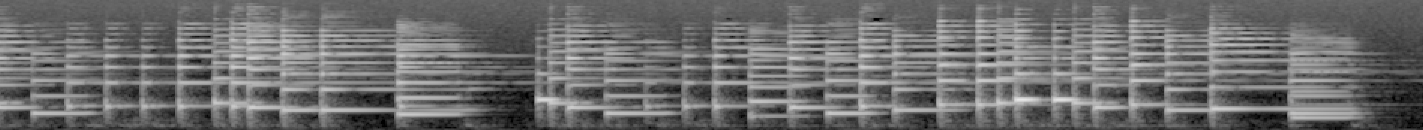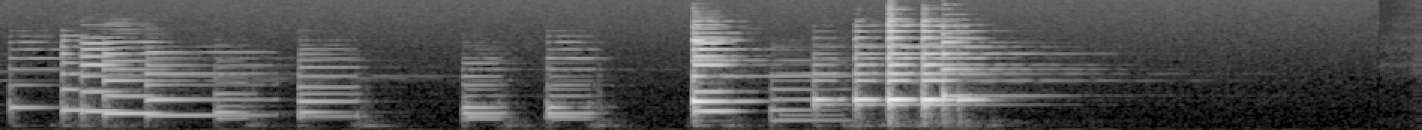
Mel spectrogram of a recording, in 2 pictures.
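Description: Upright piano played with both hands: short phrases of separate notes broken by brief pauses, closing with a quick burst of the loudest notes about two seconds before the end, after which it falls silent.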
